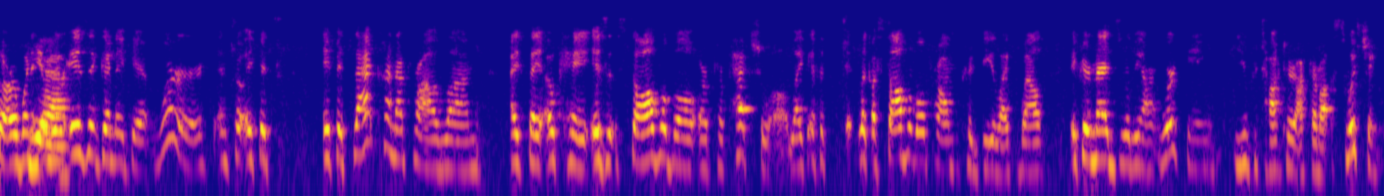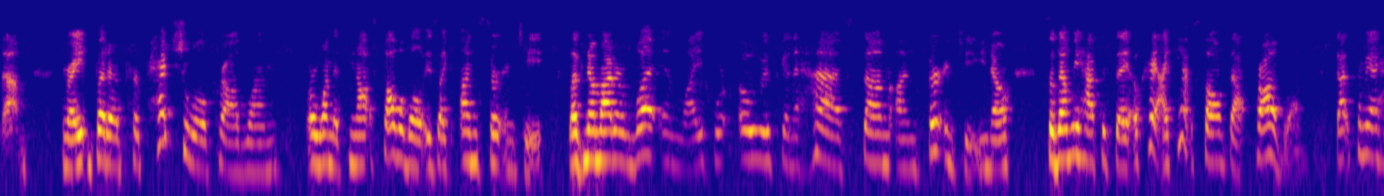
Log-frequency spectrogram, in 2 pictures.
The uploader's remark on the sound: This conversation originally took place as an Instagram Live discussion in March 2022.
